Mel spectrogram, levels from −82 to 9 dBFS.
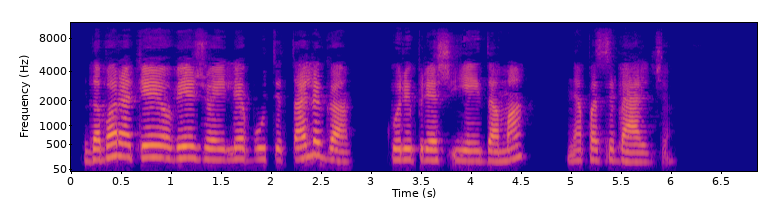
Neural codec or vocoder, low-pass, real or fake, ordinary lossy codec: vocoder, 24 kHz, 100 mel bands, Vocos; 9.9 kHz; fake; AAC, 32 kbps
